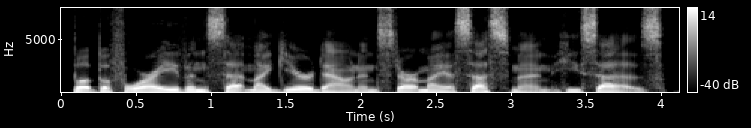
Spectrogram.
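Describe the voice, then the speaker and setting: A man narrating online stories in a lively, dry storytelling manner. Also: lowish voice, normal speed, no echo, faint music behind.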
